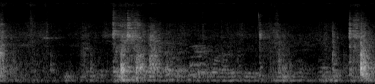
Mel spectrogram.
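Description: Minced garlic mixed into chili in a pot, a few close spoon scrapes and clinks against the pot with a louder clank near the end, and a voice speaking faintly underneath.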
